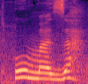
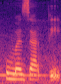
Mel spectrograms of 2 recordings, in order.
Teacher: di akhir ayat atau di waqaf maka bacaannya menjadi H ya jadi mati Humazah ya bukan humazati ya sudah selesai ayat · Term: ta marbutoh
